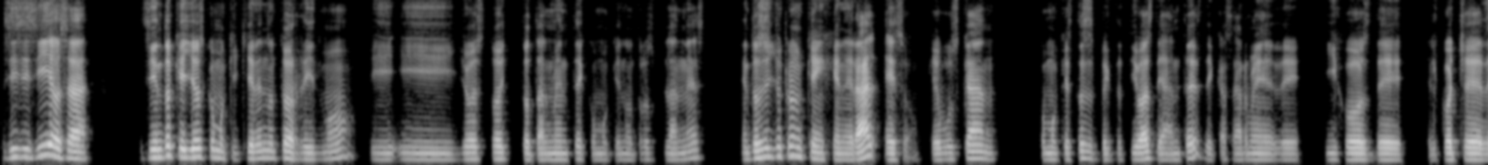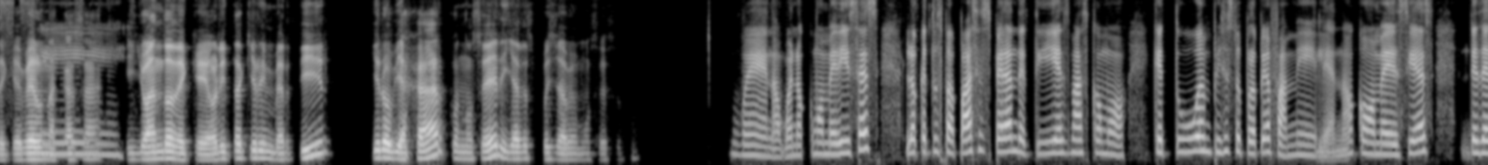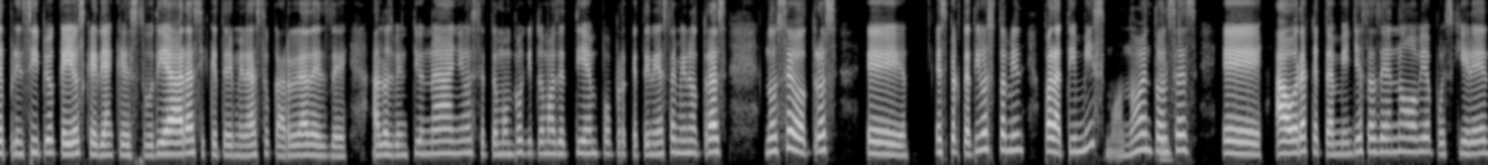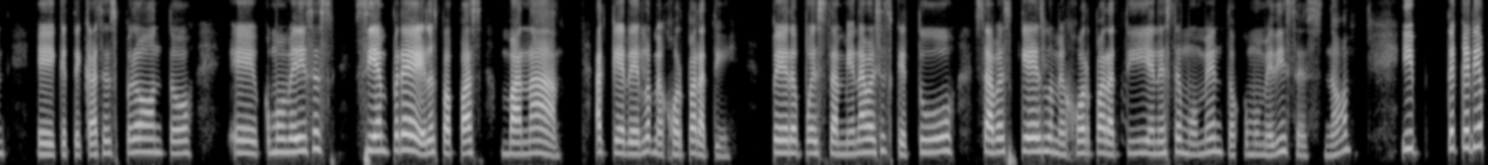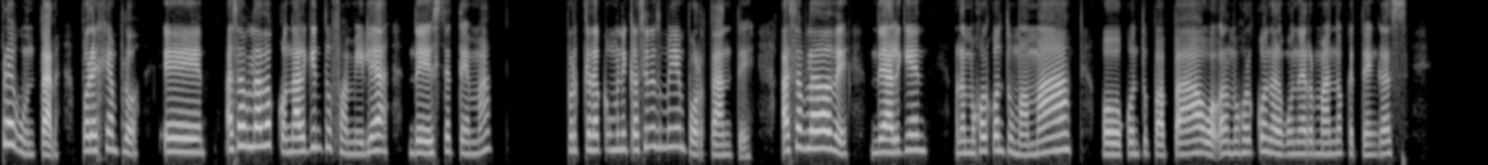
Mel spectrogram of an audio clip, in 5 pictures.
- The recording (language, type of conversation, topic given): Spanish, advice, ¿Cómo puedo conciliar las expectativas de mi familia con mi expresión personal?
- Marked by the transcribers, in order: tapping; drawn out: "Sí"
